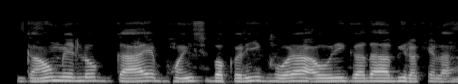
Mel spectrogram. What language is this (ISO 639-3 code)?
bho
